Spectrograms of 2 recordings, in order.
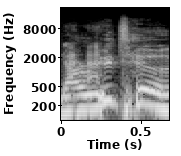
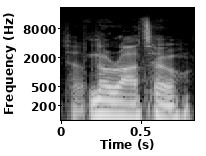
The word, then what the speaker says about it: Norato: No, I was saying Naruto. Naruto. Hey, that happens every single time. Oh my Don't God. feel bad. That happens every single time. Okay, how do I pronounce it correctly now? Norato. Okay, I don't want to butcher it again. Norato.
